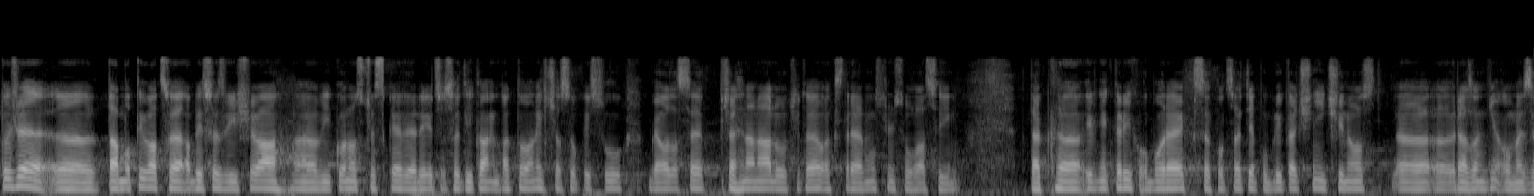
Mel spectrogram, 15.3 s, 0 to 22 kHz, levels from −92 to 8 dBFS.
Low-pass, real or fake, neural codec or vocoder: 7.2 kHz; fake; codec, 44.1 kHz, 3.4 kbps, Pupu-Codec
